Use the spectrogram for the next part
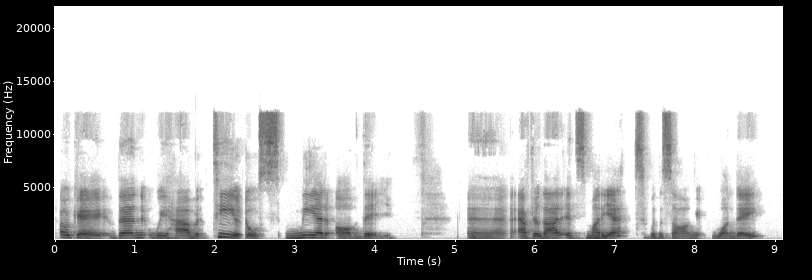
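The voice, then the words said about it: Swedish accent. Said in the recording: “your wonderful Swedish accent”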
